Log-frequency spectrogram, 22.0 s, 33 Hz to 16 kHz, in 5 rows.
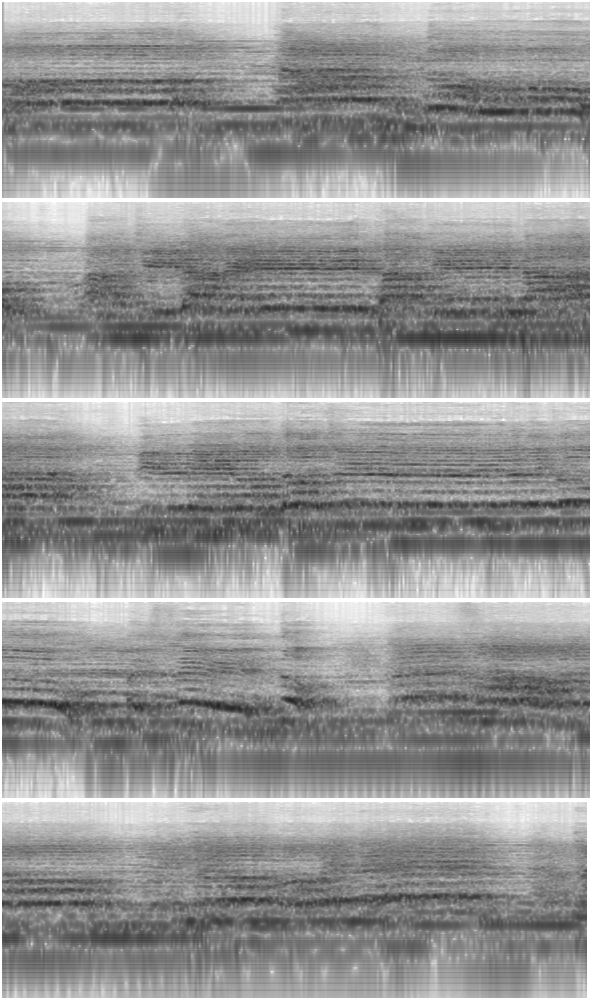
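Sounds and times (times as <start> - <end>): group of people singing: 0.0 - 22.0.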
